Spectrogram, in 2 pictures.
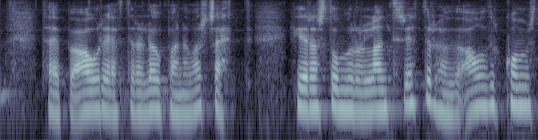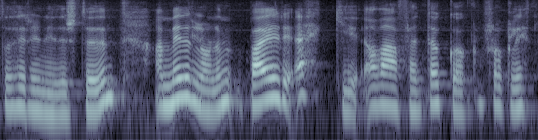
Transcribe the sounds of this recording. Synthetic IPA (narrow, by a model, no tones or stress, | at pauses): t̪ʰaːjpʏaːwɾɪɛft̪ɪɾaðlœːwpaanːɪvaɾ̥sajht̪hɛːɾast̪oːwmɪɾɔɣlant̪sɾɛht̪ʏɾ̥ɦœvðʏ̰ʔaːwðɪɾ̥kʰɔːmɪst̪awθejɾːɪnɪːðʏɾst̪œːðʏmaðmɪðlɔwnʏmpaːjɾɪʔɛhcɪʔaðaːvfɛnt̪akœknfɾawklejht̪n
